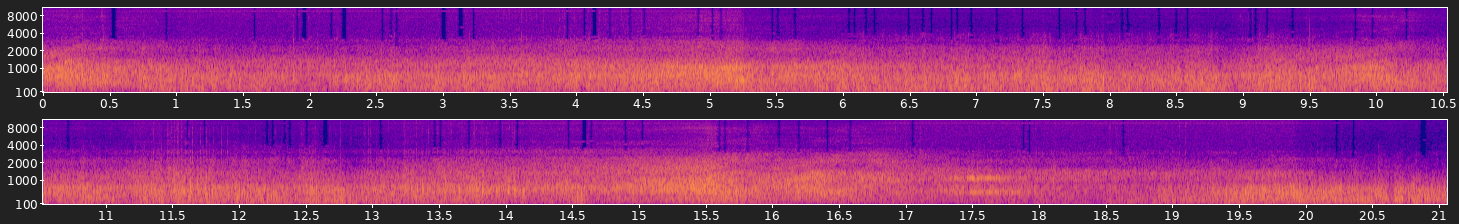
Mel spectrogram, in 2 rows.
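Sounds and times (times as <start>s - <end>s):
tyre noise on asphalt: 0.0s - 21.0s
wind rushing over microphone: 0.0s - 21.0s.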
